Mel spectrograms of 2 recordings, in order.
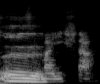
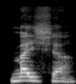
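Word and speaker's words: Maicha: C'est un simple I, Oui. mais même si on prononce Maïcha. Maïcha.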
